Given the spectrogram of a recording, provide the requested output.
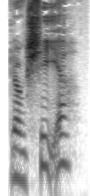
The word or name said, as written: longere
